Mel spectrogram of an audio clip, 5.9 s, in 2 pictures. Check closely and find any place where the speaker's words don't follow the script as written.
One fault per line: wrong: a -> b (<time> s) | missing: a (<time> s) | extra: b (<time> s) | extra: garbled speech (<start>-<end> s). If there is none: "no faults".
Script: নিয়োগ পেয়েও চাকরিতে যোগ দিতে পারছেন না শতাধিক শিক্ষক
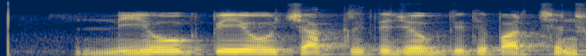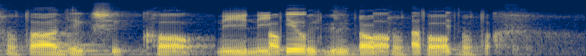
missing: না (2.9 s)
extra: garbled speech (4.0-5.4 s)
